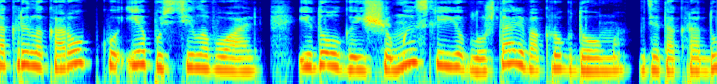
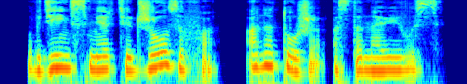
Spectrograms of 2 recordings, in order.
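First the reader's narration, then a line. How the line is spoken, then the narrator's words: Whisper. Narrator (Russian): прошептал он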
